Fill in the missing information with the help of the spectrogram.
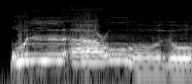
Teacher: قاف کو پر یعنی موٹا پڑھا جائے گا. لام کے اوپر جزم ہے، قاف اور لام کو ملا کے پڑھا جائے گا.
